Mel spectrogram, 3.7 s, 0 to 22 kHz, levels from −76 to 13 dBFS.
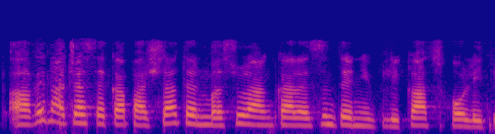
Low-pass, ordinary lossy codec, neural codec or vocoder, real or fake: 7.2 kHz; Opus, 16 kbps; codec, 24 kHz, 0.9 kbps, WavTokenizer, medium speech release version 2; fake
